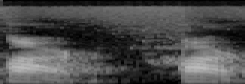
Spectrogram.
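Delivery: आर with a curled tongue; curled आर sound; rolled r. Shown as a demonstration. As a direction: roll the tongue on आर twice. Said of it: "rolling आता है".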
